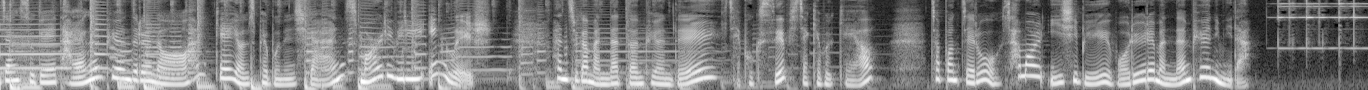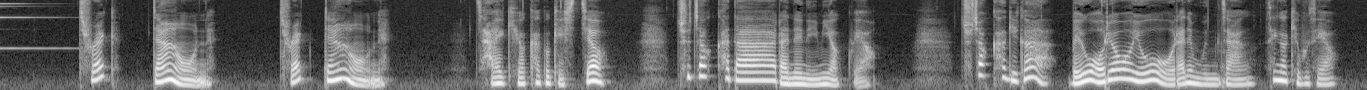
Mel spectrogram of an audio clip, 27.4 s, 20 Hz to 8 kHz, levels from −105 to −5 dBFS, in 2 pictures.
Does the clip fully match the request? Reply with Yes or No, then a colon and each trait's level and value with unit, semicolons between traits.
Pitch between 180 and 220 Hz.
No: high, 230 Hz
